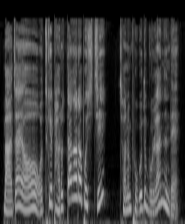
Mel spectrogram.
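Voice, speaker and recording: A woman voicing a spoiled, pregnant young sister-in-law who whines and pleads in a high, sly voice, in a dry recording. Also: very animated, fairly quick, dry recording. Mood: coy.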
